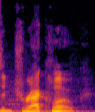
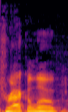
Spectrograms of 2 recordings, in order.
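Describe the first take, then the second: First: The name is said with two syllables. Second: The name is said with three syllables. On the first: The speaker calls it right. "it's Dracloak" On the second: The speaker calls it wrong. "It's not Dracoloak"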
